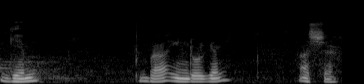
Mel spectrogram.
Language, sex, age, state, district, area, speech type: Assamese, male, 30-45, Assam, Darrang, rural, spontaneous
